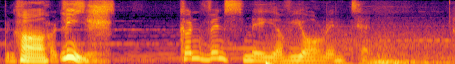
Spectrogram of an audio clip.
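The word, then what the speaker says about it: Kaleesh: They are called Kalish, pronounced Kalish.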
